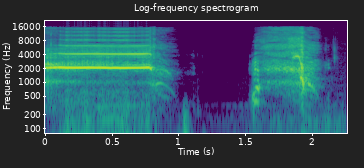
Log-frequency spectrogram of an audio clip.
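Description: A young man's very high-pitched scream, held on one note for under a second and then cut off abruptly, followed by a short silence and a brief noise near the end.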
